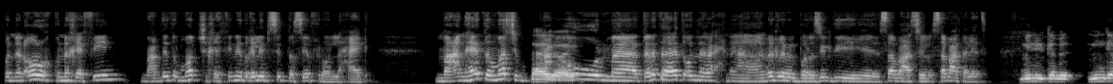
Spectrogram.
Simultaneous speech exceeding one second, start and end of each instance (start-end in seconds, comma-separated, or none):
none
